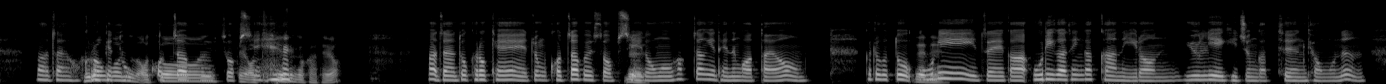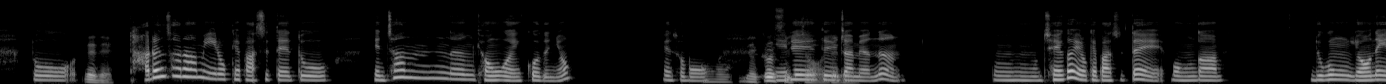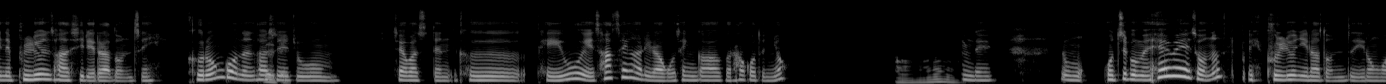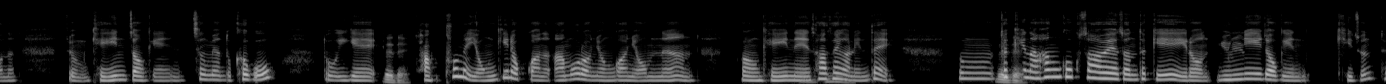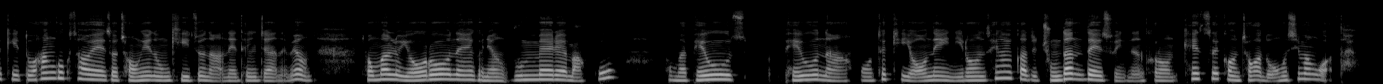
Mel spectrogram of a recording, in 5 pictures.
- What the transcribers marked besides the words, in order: laugh; tapping; other background noise; in English: "캔슬 컬처가"
- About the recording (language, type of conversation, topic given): Korean, podcast, ‘캔슬 컬처’에 대해 찬성하시나요, 아니면 반대하시나요?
